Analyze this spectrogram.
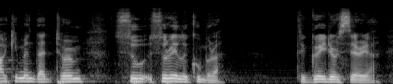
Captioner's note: speaking in foreign language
